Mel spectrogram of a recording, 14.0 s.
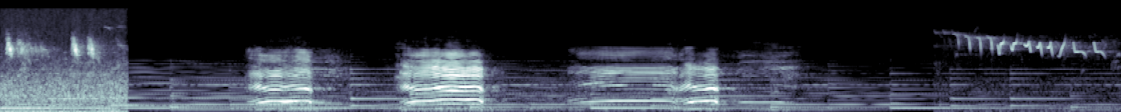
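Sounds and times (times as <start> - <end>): cow mooing: 3.1 - 4.4, 5.0 - 6.3, 7.1 - 10.1.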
